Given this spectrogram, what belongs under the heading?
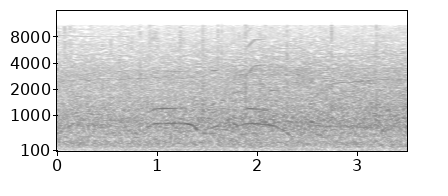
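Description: Large baseball stadium crowd in MLB The Show 21 roars steadily as 39,000 fans stand, a dense continuous wash of cheering and applause-like noise throughout.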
